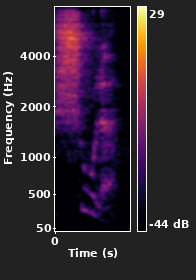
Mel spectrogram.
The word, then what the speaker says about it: Schule: So basically, in every word where the SCH is in one syllable, you pronounce it sh, okay? For example, der Schnee, okay? Der Schnee. Or schenken, schenken. Or die Schule, die Schule.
